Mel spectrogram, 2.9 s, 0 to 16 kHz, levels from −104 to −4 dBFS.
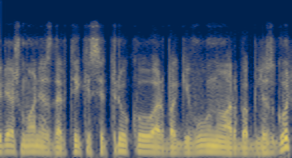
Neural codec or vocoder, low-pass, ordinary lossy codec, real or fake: none; 7.2 kHz; Opus, 16 kbps; real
